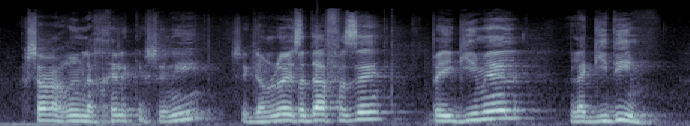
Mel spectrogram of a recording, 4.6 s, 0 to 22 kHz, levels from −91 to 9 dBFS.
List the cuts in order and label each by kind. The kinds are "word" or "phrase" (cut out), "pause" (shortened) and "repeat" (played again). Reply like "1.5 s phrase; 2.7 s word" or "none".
1.5 s pause; 2.0 s word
